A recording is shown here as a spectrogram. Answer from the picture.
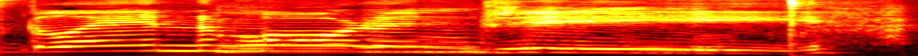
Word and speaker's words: Glenmorangie: trying some fruity whiskey that rhymes with and with orangey it's Glenn Warren G um neither have I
